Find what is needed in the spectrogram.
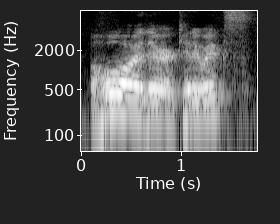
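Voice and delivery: high, loud sailor's hail. A narrator's reading. Fisherman Finn hails the kittiwakes from his boat, hailing. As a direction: call across the water to friends.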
